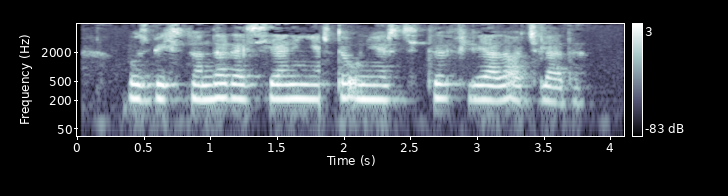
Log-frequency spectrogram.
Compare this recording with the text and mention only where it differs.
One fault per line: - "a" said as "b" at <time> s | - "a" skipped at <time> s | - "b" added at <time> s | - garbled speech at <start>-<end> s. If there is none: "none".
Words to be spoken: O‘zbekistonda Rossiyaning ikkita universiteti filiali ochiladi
none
